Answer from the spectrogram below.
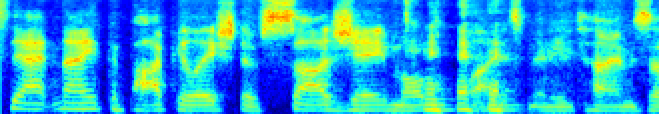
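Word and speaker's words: Sauget: So Saget is how it's said.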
